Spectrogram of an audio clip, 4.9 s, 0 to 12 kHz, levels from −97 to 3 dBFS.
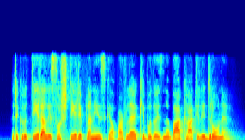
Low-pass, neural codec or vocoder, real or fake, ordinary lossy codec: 7.2 kHz; codec, 16 kHz, 0.5 kbps, X-Codec, WavLM features, trained on Multilingual LibriSpeech; fake; none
